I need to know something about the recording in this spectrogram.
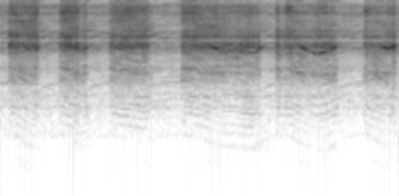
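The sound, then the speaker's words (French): A chainsaw cuts into wood in short, loud bursts while carving a wooden sculpture, its engine revving up and easing off about six times with brief dips between, no voices. “Donc là, par exemple, pour le visage, vous utilisez la tronçonneuse ou plutôt la meule?”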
